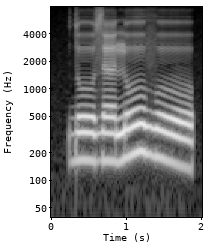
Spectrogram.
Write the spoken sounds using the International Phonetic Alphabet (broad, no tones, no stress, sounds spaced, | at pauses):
d oː z ɜː n oː v oː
